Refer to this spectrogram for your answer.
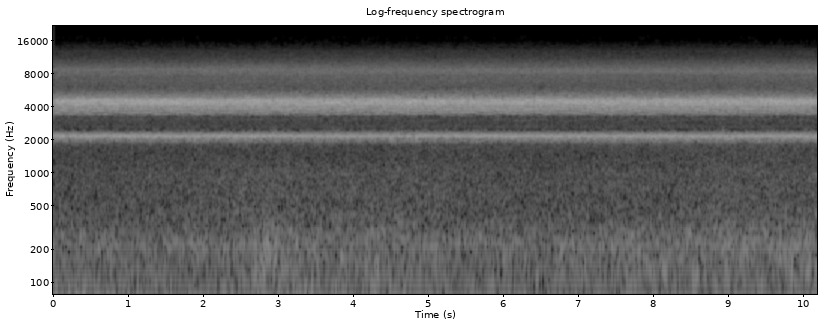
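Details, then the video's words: Cicadas droning in a Sydney backyard early in summer, one sustained high-pitched electric hum with layered shrill tones and steady volume from start to finish. "Cicada Sound to Calm your Mind"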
